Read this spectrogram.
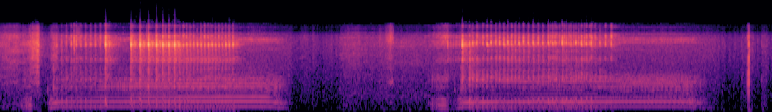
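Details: Reported as a bear snoring: two long, steady, buzzing rasps about two seconds apart, each over two seconds with a droning tone, in a quiet small room.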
